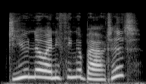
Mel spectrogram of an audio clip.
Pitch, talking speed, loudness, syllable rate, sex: 305 Hz, 245 wpm, -14 LUFS, 7.0 syllables/s, female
